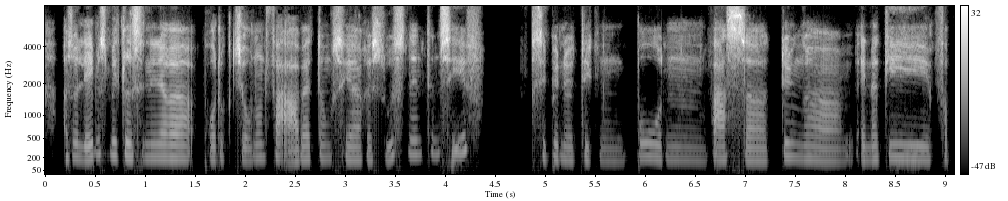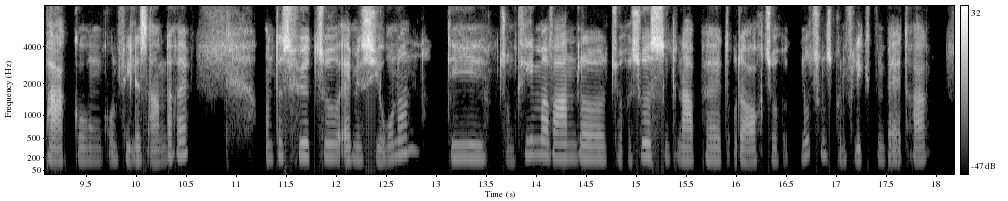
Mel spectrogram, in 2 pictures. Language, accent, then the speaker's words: German; Vienna, Austria; in meiner Heimatstadt Wien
